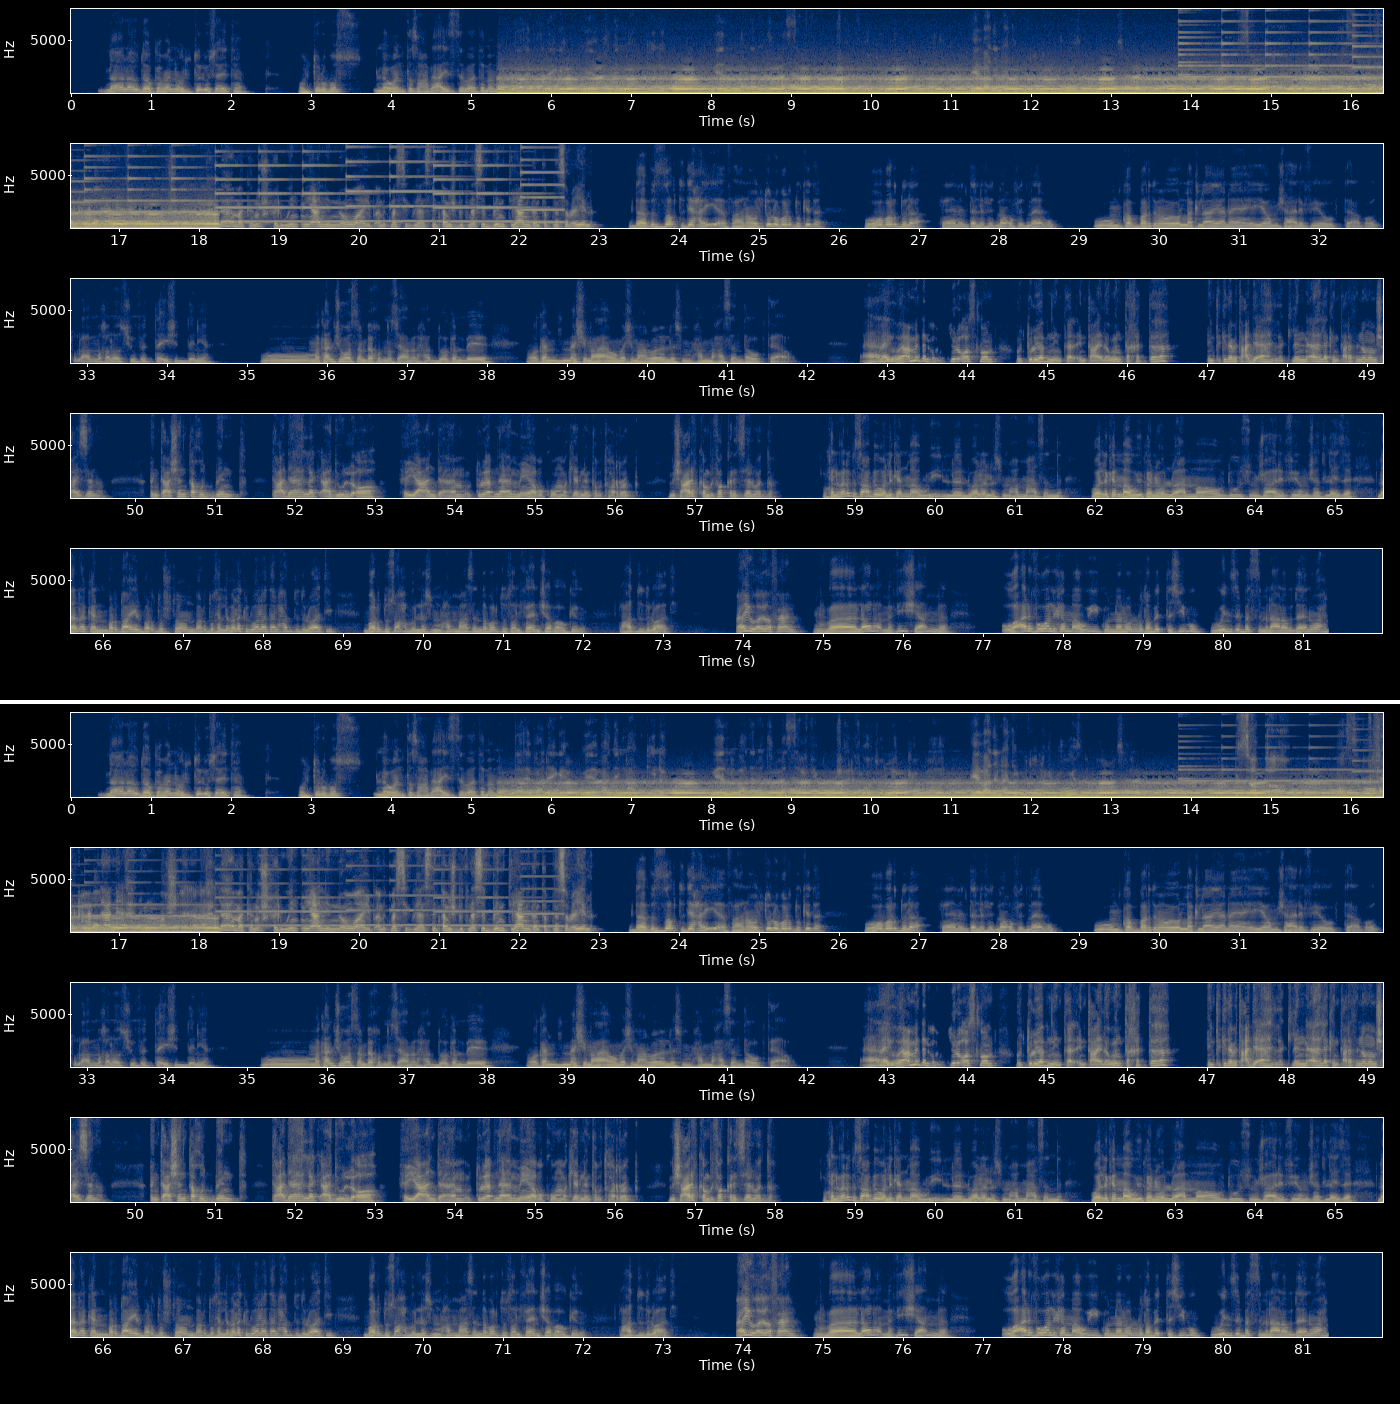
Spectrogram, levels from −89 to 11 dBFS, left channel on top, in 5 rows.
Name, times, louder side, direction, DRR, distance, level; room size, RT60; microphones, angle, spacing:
voice 1, 0.3-2.2 2.9-7.5 8.0-11.0 11.2-13.3 15.8-16.8 23.4-25.8 26.3-28.7 29.2-34.6 35.2-38.1 38.5-41.8 42.7-43.3 58.6-61.6 62.0-68.9 69.3-72.1 72.5-73.1 74.9-76.6 77.2-81.3, equal, 10° right, 1.8 m, -26 dB
sound 1, 5.3-18.3, left 4 dB, 45° left, 0.4 m, -14 dB
sound 2, 13.8-22.6, left 5 dB, 80° left, 2.7 m, -32 dB
voice 2, 14.5-15.3 16.3-23.0 42.9-46.5 47.0-49.6 50.2-51.3 51.7-53.1 53.3-56.2 56.7-58.0 73.9-74.7, right 1 dB, 55° right, 7.2 m, -26 dB
head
